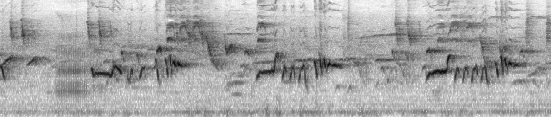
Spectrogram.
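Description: White-rumped shama (murai batu) in full song: a loud, unbroken run of rapid, varied whistled phrases and short fast note series, with a new burst about every second.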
